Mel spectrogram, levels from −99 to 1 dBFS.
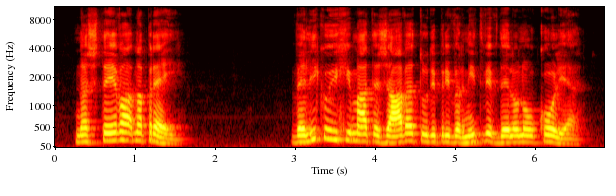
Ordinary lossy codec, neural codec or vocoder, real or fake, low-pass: none; none; real; none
